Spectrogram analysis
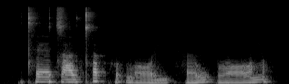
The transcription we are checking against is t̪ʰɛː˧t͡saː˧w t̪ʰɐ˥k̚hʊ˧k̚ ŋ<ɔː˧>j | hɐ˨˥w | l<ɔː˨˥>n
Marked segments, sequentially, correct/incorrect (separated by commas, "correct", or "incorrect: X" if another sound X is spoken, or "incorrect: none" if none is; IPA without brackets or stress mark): incorrect: ɔː˨˩, correct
